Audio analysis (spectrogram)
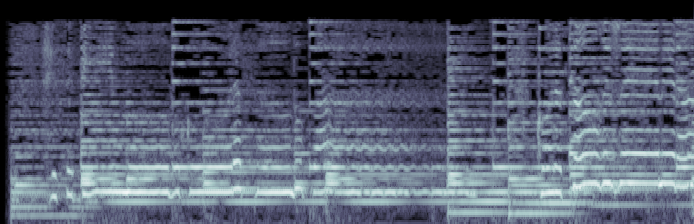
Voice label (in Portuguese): Trilha HOMENAGEM AO PAI F, Telemensagens Gospel fem; Telemensagens 2017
